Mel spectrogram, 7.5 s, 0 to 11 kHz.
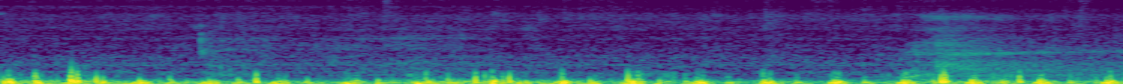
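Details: Steady low thumps of normal heart sounds through a stethoscope with low hum behind, 34-year-old male, tricuspid valve area.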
